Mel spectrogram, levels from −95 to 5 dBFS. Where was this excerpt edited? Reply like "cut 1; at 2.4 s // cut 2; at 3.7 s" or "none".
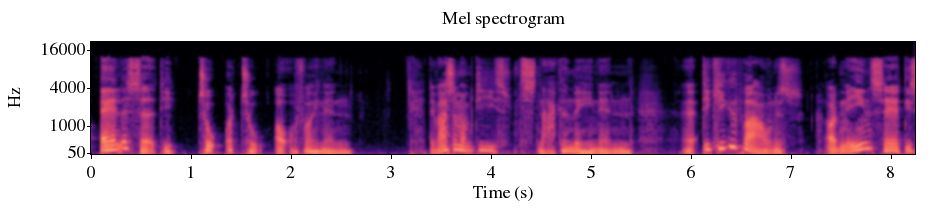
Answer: cut 1; at 6.1 s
